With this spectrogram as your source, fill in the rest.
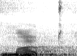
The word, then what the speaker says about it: marked: Many students are pronouncing it market, it's marked.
